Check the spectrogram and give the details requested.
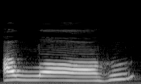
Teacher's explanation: یہاں اللہ کے نام کو تفخیم کے ساتھ پڑھیں گے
